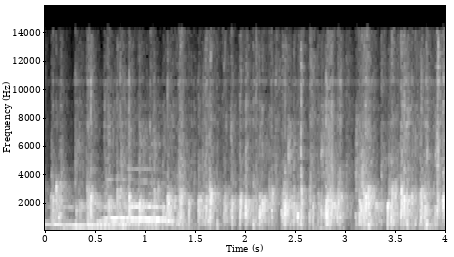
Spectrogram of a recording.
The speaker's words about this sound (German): mach doch einen riesen Applaus für dich.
